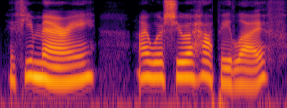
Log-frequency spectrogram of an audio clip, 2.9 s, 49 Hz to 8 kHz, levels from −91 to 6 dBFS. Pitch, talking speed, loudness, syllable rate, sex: 190 Hz, 190 wpm, -18 LUFS, 4.7 syllables/s, female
